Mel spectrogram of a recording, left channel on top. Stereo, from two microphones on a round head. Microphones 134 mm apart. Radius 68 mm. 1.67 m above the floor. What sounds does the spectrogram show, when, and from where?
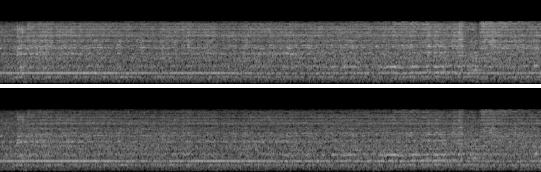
0.0 s an insect: 60° left (ahead or behind)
